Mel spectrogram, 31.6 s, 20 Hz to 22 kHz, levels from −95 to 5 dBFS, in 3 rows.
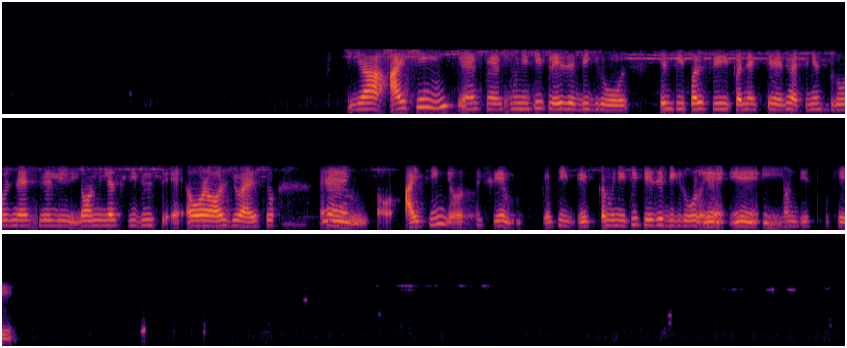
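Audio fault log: Throughout: G.729 codec. The speech is carried at 8 kbit/s inside a 300 Hz to 3.7 kHz band. Each frame is rebuilt from a vocal tract filter and a few pulses. The voice sounds dull, slightly rough and plainly synthetic.
4.69 to 4.77, 6.29 to 6.40, 10.89 to 11.02, 16.31 to 16.53 and 20.10 to 20.38 s: VoIP packet loss concealed by the speech codec. Between 60 and 200 ms of audio goes missing each time. The decoder stretches its last sound into a fading buzz or coloured noise. The voice stays weak briefly afterwards.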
